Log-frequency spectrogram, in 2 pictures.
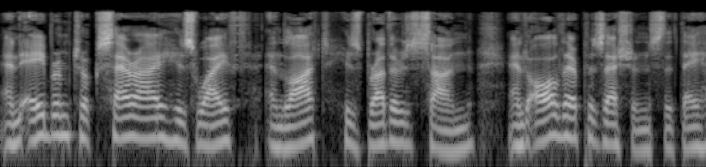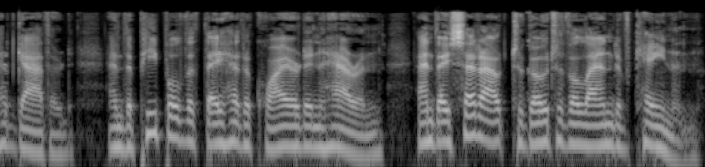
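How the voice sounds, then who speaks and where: A man narrating scripture from a script in a measured, formal reading manner. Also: on the low side, animated, no echo, studio quality.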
